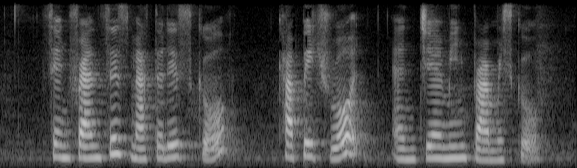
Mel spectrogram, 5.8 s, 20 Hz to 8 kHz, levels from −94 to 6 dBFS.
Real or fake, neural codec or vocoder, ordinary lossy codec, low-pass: real; none; AAC, 48 kbps; 7.2 kHz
